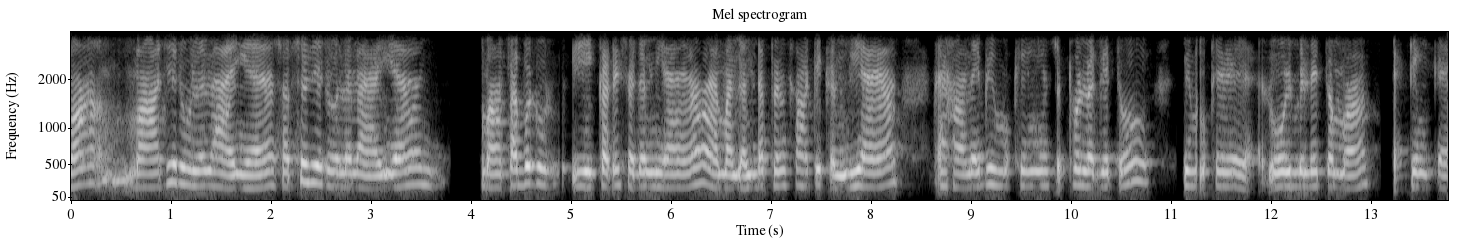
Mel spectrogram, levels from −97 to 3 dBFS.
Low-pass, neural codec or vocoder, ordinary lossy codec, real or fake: 3.6 kHz; codec, 16 kHz, 2 kbps, FreqCodec, larger model; Opus, 64 kbps; fake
